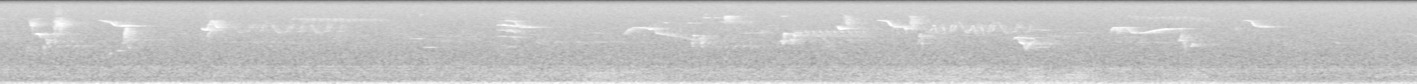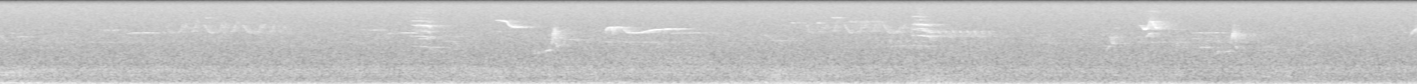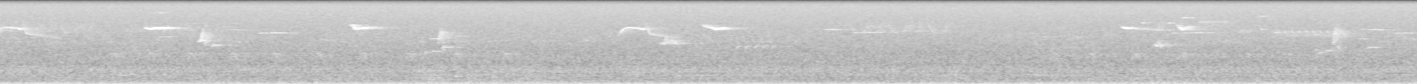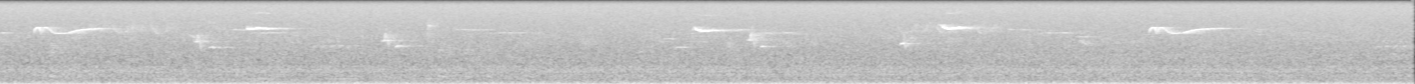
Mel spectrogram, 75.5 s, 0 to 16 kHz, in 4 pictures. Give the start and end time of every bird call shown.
[0.00, 3.06] Gray Catbird (Dumetella carolinensis)
[5.46, 14.36] Gray Catbird (Dumetella carolinensis)
[8.26, 9.26] Eastern Wood-Pewee (Contopus virens)
[11.56, 12.26] Red-winged Blackbird (Agelaius phoeniceus)
[12.36, 13.26] Common Yellowthroat (Geothlypis trichas)
[14.76, 15.86] Eastern Wood-Pewee (Contopus virens)
[16.36, 17.16] Red-winged Blackbird (Agelaius phoeniceus)
[20.46, 21.06] Black-capped Chickadee (Poecile atricapillus)
[24.16, 24.86] Gray Catbird (Dumetella carolinensis)
[25.46, 26.06] Red-winged Blackbird (Agelaius phoeniceus)
[26.96, 28.26] Eastern Wood-Pewee (Contopus virens)
[29.36, 30.76] Song Sparrow (Melospiza melodia)
[30.96, 31.56] Gray Catbird (Dumetella carolinensis)
[33.76, 35.76] Gray Catbird (Dumetella carolinensis)
[37.56, 38.66] Eastern Wood-Pewee (Contopus virens)
[39.56, 47.86] Gray Catbird (Dumetella carolinensis)
[48.66, 49.86] Black-capped Chickadee (Poecile atricapillus)
[52.56, 54.06] Gray Catbird (Dumetella carolinensis)
[53.16, 54.06] Black-capped Chickadee (Poecile atricapillus)
[54.46, 55.66] Song Sparrow (Melospiza melodia)
[56.06, 56.86] Black-capped Chickadee (Poecile atricapillus)
[57.06, 58.16] Eastern Wood-Pewee (Contopus virens)
[58.96, 60.76] Gray Catbird (Dumetella carolinensis)
[61.56, 62.66] Gray Catbird (Dumetella carolinensis)
[65.56, 71.26] Gray Catbird (Dumetella carolinensis)
[70.36, 71.16] Black-capped Chickadee (Poecile atricapillus)
[71.76, 73.36] Eastern Wood-Pewee (Contopus virens)

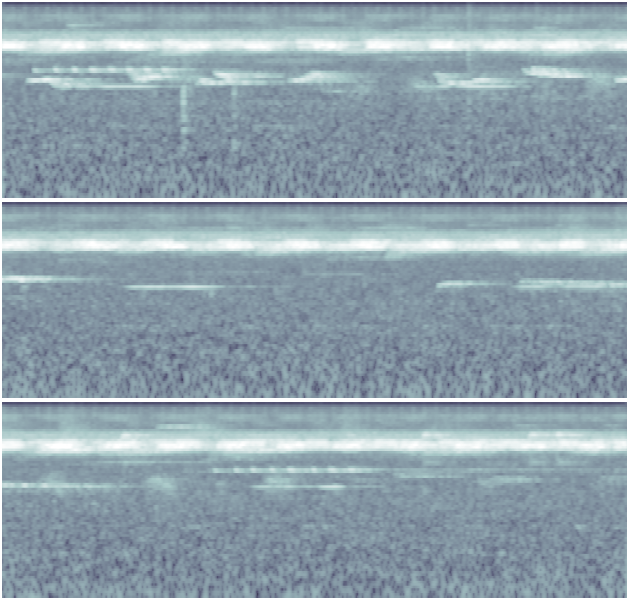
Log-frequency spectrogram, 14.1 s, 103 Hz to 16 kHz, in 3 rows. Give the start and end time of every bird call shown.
[0.00, 5.33] Hauxwell's Thrush (Turdus hauxwelli)
[0.00, 14.07] Little Tinamou (Crypturellus soui)
[2.33, 4.93] Gray Antbird (Cercomacra cinerascens)
[7.83, 10.63] Black-faced Antthrush (Formicarius analis)
[9.33, 14.07] Hauxwell's Thrush (Turdus hauxwelli)
[9.53, 11.93] Gray Antbird (Cercomacra cinerascens)

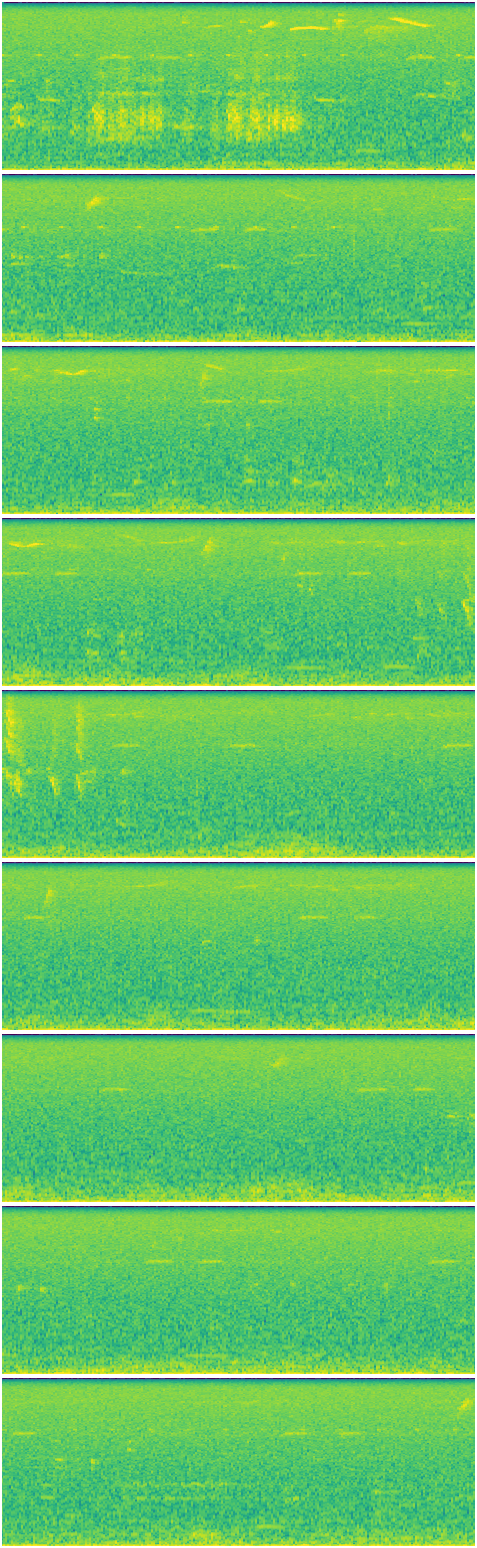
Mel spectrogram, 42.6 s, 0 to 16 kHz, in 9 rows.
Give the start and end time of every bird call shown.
[0.00, 3.00] Colombian Chachalaca (Ortalis columbiana)

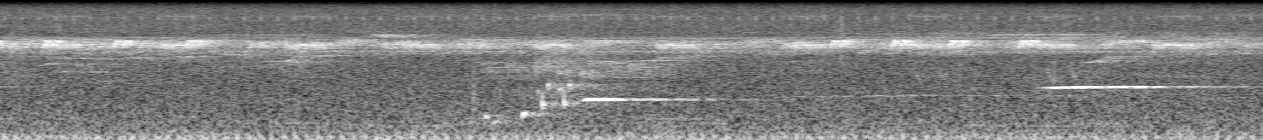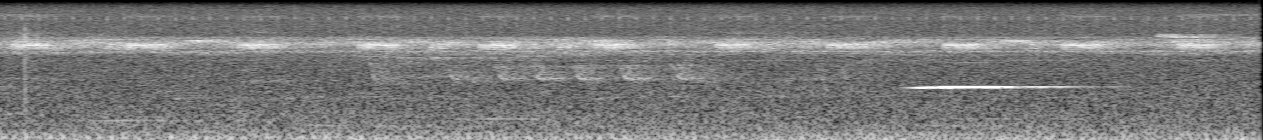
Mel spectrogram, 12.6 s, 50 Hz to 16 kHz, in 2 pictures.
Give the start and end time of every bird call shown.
[0.00, 1.03] Black-billed Thrush (Turdus ignobilis)
[0.00, 12.63] Piratic Flycatcher (Legatus leucophaius)
[0.03, 1.83] Black-throated Antbird (Myrmophylax atrothorax)
[2.23, 3.93] Russet-backed Oropendola (Psarocolius angustifrons)
[3.93, 6.23] Undulated Tinamou (Crypturellus undulatus)
[8.03, 9.83] Black-throated Antbird (Myrmophylax atrothorax)
[8.13, 10.13] White-winged Becard (Pachyramphus polychopterus)

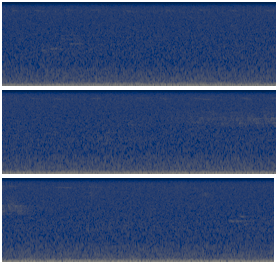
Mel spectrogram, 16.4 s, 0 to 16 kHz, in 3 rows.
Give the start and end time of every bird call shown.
[0.00, 16.41] Wood Thrush (Hylocichla mustelina)
[9.55, 11.75] Ovenbird (Seiurus aurocapilla)

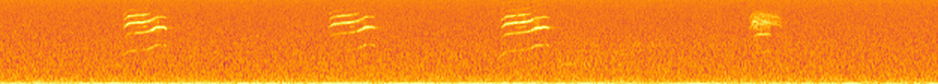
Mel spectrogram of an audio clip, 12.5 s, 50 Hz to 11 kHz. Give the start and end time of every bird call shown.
[1.64, 2.24] Hawaii Amakihi (Chlorodrepanis virens)
[4.34, 5.04] Hawaii Amakihi (Chlorodrepanis virens)
[6.64, 7.34] Hawaii Amakihi (Chlorodrepanis virens)
[10.04, 10.44] Hawaii Amakihi (Chlorodrepanis virens)

